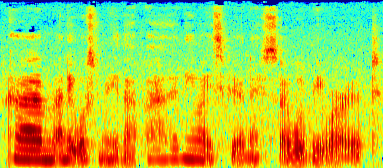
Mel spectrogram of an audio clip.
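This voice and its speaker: A young woman talking casually in a video diary, subdued and drowsy as she recovers from surgery, her voice creaky and breaking into breath. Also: mid-range voice, lively intonation, rapid-fire, in a whisper. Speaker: vlogger.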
